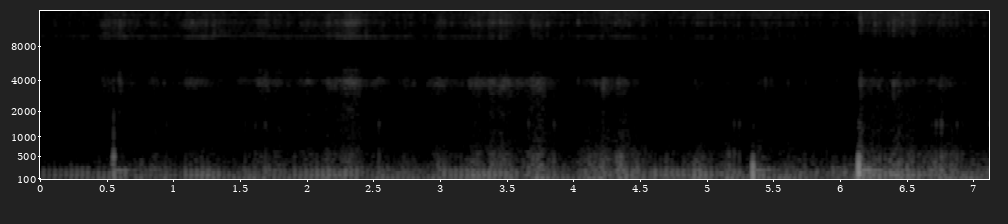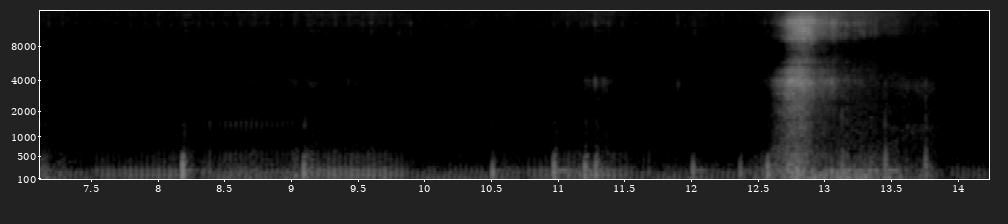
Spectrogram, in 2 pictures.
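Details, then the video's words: A pet cat purring: a continuous low, pulsing rumble throughout, steady and soft, with a few faint clicks and a brief rustle near the end. "Kitty #1 purring"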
